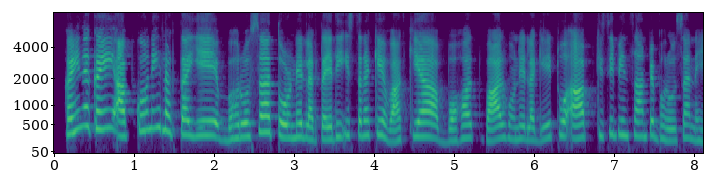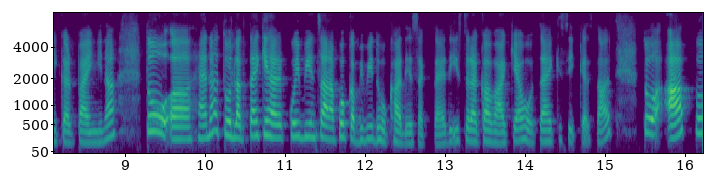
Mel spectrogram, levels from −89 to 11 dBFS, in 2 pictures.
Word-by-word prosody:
कहीं 330 +5 +5
न 475 - +6
कहीं 415 0 +6
आपको 280 +7 +2
नहीं 430 +2 -3
लगता, 360 -4 +1
ये 295 -1 +2
भरोसा 270 +9 +3
तोड़ने 260 0 +2
लगता 225 -2 0
है? 225 - +4
यदि 270 +4 -2
इस 295 - -9
तरह 295 0 0
के 305 -2 +1
वाक़या 255 +7 +2 0.3
बहुत 245 +5 -2
बार 215 +4 +5
होने 235 0 -6
लगे, 220 +2 -4
तो 295 - -5
आप 260 -1 +4
किसी 290 +2 -7
भी 305 +1 -5
इंसान 285 -1 -3
पे 295 - +1
भरोसा 210 +2 -5
नहीं 205 -4 -11
कर 180 -2 -4
पाएँगी 180 0 -3
ना। 275 +4 -3 0.4
तो 365 0 +1
अ, 230 -4 +3
है 240 - -1
ना? 335 +6 -3
तो 295 - +1
लगता 250 +1 -1
है 285 - +1
कि 300 - +2
हर 255 -2 +2
कोई 275 0 -2
भी 270 +1 -5
इंसान 255 -2 +1
आपको 220 +5 0
कभी 220 -1 -4
भी 235 +2 -8
धोखा 220 -4 -4
दे 170 - -11
सकता 160 -2 -11
है। 160 - -7
दी 195 - -11
इस 205 - -15
तरह 205 -2 -1
का 200 -2 0
वाक़या 175 +3 -4
होता 195 -3 -6
है 195 0 -4
किसी 225 - -16
के - - -9
साथ, - - -6 0.4
तो 340 - 0
आप - - +5
250 Hz, 230 wpm, -22 LUFS, 215-290 Hz, 0.4 s, न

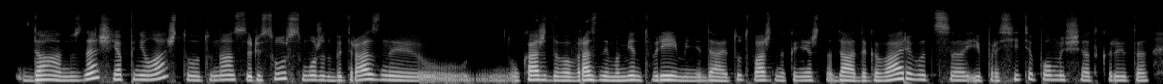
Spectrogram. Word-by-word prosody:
Да, 210 +2 +2
ну 185 0 -1
знаешь, 250 - +2
я 230 0 +3
поняла, 230 - +1
что 210 - -5
вот 190 0 -3
у - - -3
нас 220 +2 0
ресурс 230 +8 0
может 205 -3 -1
быть 185 0 -4
разный 200 -4 +2
у 180 - -6
каждого 195 -1 +3
в 175 - -2
разный 200 0 +4
момент 185 +1 +1
времени, 195 -4 +2
да, 175 -1 0
и - - -2
тут 205 +6 -8
важно, 195 -1 0
конечно, 185 -1 -4
да, 190 -2 +3
договариваться 200 +3 +1
и 190 - -2
просить 185 +6 -6
о 255 - 0
помощи 210 -1 -3
открыто, 185 -1 -3
195 Hz, 160 wpm, -22 LUFS, 185-215 Hz, -, разный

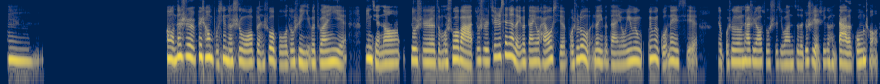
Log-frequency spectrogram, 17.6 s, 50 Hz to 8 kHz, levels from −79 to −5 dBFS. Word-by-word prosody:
嗯。 210 -1 -1 2.5
嗯， 230 -3 +5
但 265 +4 +7
是 260 -2 +4
非 265 +4 +4
常 250 0 +5
不 180 -6 -8
幸 225 +4 +2
的 195 - +3
是， 205 +1 -4
我 185 -1 +1
本 180 -3 -6
硕 215 +2 +2
博 170 -2 -7
都 185 +2 -3
是 195 0 -1
一 170 -2 -2
个 185 0 -2
专 185 +2 +2
业。 190 +4 -2 0.3
并 240 -2 +5
且 185 -6 0
呢， 170 +2 0 0.5
就 210 -1 +3
是 190 -2 -1
怎 185 0 -7
么 185 +1 -3
说 230 +4 +3
吧， 180 -6 +5
就 210 - -7
是 205 -1 -1
其 235 +6 -5
实 265 - +3
现 290 +2 +1
在 275 -2 +5
的 185 -7 +1
一 - - -6
个 190 - -1
担 195 +1 -1
忧， 200 0 -1
还 175 -2 -6
有 205 +5 +3
写 160 -7 -8
博 170 0 -10
士 225 - -1
论 245 +1 +5
文 - - -11
的 195 -1 0
一 180 - -3
个 180 - -9
担 165 -2 -5
忧。 170 +2 -6
因 200 - +1 0.2
为 - - -11
因 235 +1 +1
为 235 -3 +2
国 165 -3 -7
内 205 -2 0
写 - - -10 0.5
博 - - -9
士 190 - -8
论 195 0 +1
文 195 0 0
它 200 0 +2
是 200 - -5
要 190 0 -1
求 185 -1 -11
10 175 -1 -12
几 175 - -11
万 170 0 -4
字 175 -1 -8
的， 170 - -5
就 195 - -4
是 200 -1 -4
也 170 - -2
是 185 - -11
一 - - -6
个 190 - -4
很 175 - -9
大 175 -2 +3
的 160 - -1
工 185 +4 -1
程， 205 - -4
195 Hz, 280 characters per minute, -20 LUFS, 180-210 Hz, 2.5 s, 但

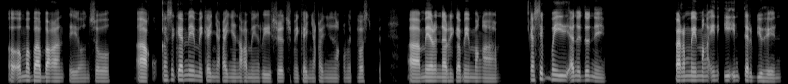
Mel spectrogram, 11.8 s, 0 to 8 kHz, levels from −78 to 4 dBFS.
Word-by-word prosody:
oo, - - 0
mababakante 130 -4 0
yun. 115 0 -11
So, 120 -1 -6 0.4
ah, - - +6 0.2
kasi 160 +1 -5
kami 165 0 +4
may 145 -3 -2
kany-kanya 130 -1 -2
na - - -6
kaming 120 0 -10
research, 120 +1 -3
may 115 - -4
kanya-kanya 115 0 -7
na - - -14
kami, 120 -1 -15
tapos, 125 0 -8 0.6
ah, 120 0 +7
meron 130 0 +7
na 130 - +8
rin 130 - -2
kaming 130 0 +2
mga 120 -2 -5 0.5
kasi 165 +5 0
may 165 -4 +2
ano 150 +2 +3
do'n 160 -2 +1
eh 120 -2 -2 1.1
parang 145 +1 +6
may 150 - +8
mga 150 0 -3
ini 155 0 0
i-interview-hin. 130 -6 -2
130 Hz, 165 wpm, -25 LUFS, 120-150 Hz, 1.1 s, na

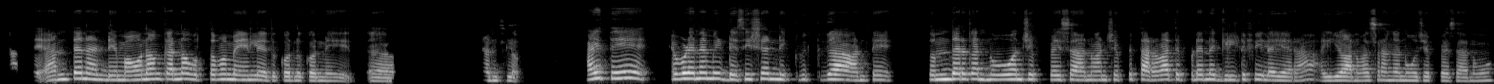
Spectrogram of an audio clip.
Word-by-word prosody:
అంతే, - - -12 0.2
అంతేనండి, 235 -2 +2
మౌనం 230 +4 +3
కన్నా 245 +1 +4
ఉత్తమం 235 +1 0
ఏం 215 - -1
లేదు 190 -2 -2
కొన్ని 180 0 0
కొన్ని 175 -1 -3 0.4
ఆహ్, 155 -2 -3 0.9
సెన్స్‌లో. 185 -2 -6 0.7
అయితే 280 +1 +4 0.6
ఎవడైనా 270 +2 +7
మీ 270 - +4
డిసిషన్‌ని 240 +1 +1
క్విక్‌గా 230 +1 +1 0.2
అంటే, 195 +2 -6 0.5
తొందరగా 250 +2 +5
నో 225 - 0 0.2
అని 230 0 +2
చెప్పేసాను 215 -3 -2
అని 210 - -4
చెప్పి 215 +2 -8
తరువాత 215 +2 +1
ఎప్పుడైనా 230 0 -2
గిల్టీ 210 +2 -4
ఫీల్ 220 -4 -2
అయ్యారా? 185 0 -4 0.2
"అయ్యో! 180 +2 -1
అనవసరంగా 185 +2 -5
నో 185 - -3
చెప్పేసాను, 170 -2 -7
220 Hz, 130 wpm, -20 LUFS, 190-235 Hz, 0.9 s, ఎవడైనా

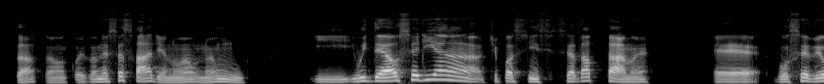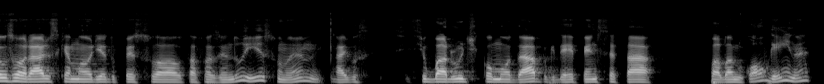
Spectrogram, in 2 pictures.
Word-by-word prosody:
Tá, - - 0
então 100 0 -6
a 100 - -10
coisa 110 +3 -6
necessária 130 - +1
não 100 +1 -2
é 110 -2 -2
não 105 +4 -2 0.2
um 95 - -7 0.7
e 115 +1 -5
o 160 - +4
ideal 165 +1 +8
seria, 210 -4 +3
tipo 145 - -2
assim, 140 -2 -1
se 145 - -20
adaptar 170 -5 +4
né, 110 +2 -3 0.6
eh, 110 -1 +1
você 125 +6 +1
vê 145 +1 +2
os 155 0 +3
horários 130 -2 +4
que 135 - -5
a 130 - -1
maioria 120 -1 0
do 115 - -12
pessoal 110 -1 -2
tá 110 - -6
fazendo 110 - -5
isso, 165 -4 -4
né, 130 +3 -6
aí 110 0 -2
você 110 -1 -14 0.3
se - - -18
o 130 - -2
barulho 125 +2 +3
te 120 - -13
incomodar, 120 0 +1
porque 110 -2 -13
de 110 0 -3
repente 120 +1 -3
você 125 - -7
tá, 115 -2 +1 0.6
falando 115 -2 -1
com 135 - -5
alguém 170 +2 -3
né. 160 +6 -5
120 Hz, 175 wpm, -23 LUFS, 110-150 Hz, 0.7 s, ideal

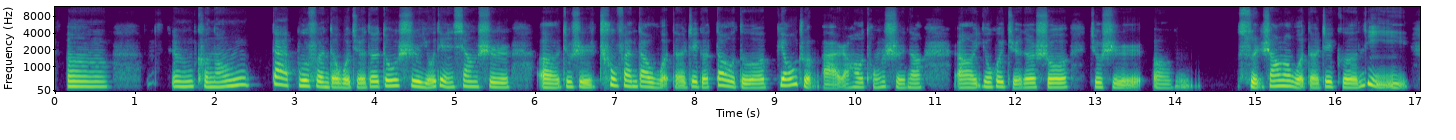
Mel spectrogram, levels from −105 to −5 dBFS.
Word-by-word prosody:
嗯， 200 -1 +1 0.8
嗯， 205 0 -1
可 200 -2 -3
能 225 +8 0 0.3
大 275 -4 +2
部 230 -2 +3
分 200 -3 +1
的 175 -1 +4
我 165 -1 +2
觉 165 0 -1
得 200 +1 +2
都 225 +3 +4
是 215 -4 +3
有 170 +1 +2
点 210 -4 +1
像 205 0 -3
是 180 -2 -1 0.3
呃， 165 -1 +2
就 200 - -1
是 90 - -1
触 275 -2 +1
犯 225 -3 0
到 200 -3 +2
我 175 - -1
的 - - -2
这 200 - +1
个 170 -3 +1
道 210 +4 +2
德 160 -2 +1
标 255 - +4
准 - - +1
吧。 145 -5 -3
然 - - -4
后 180 -1 -3
同 170 +1 -7
时 165 -5 -4
呢 165 -1 -4 0.4
然 160 0 -2
后 165 0 0
又 190 +3 -1
会 195 +1 +2
觉 155 -5 -3
得 170 +1 +3
说， 170 0 +3 0.3
就 185 - -1
是， 85 - -3
呃， 150 -1 -6 0.8
损 - - +1
伤 220 0 +1
了 220 -1 +3
我 180 -5 +2
的 - - -1
这 200 -1 +2
个 170 -3 +2
利 245 +8 +1
益。 - - -4
195 Hz, 195 characters per minute, -23 LUFS, 170-215 Hz, 0.8 s, 的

